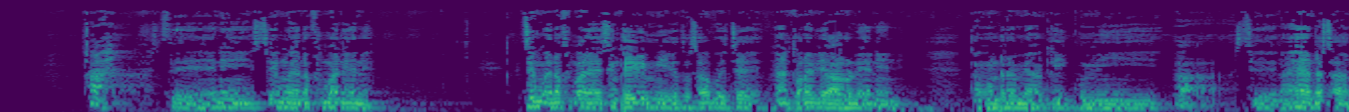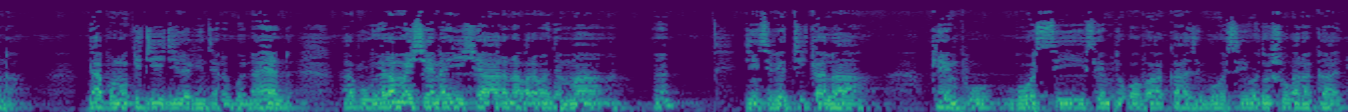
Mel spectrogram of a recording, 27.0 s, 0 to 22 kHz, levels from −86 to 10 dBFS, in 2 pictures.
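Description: Transcoding between lossy codecs runs throughout the recording, from start to end. The speech carries two layers of coding damage heard together: smeared, swirly texture, plus a second grainy, watery roughness laid over it. The likely cause is a low-rate AAC-LC encode, consistent with about 24 kbit/s, re-encoded to MP3 at around 48 kbit/s. The second encoder spent its bits on the first one's artefacts and added its own, while the spectrum ends at 21.4 kHz.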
